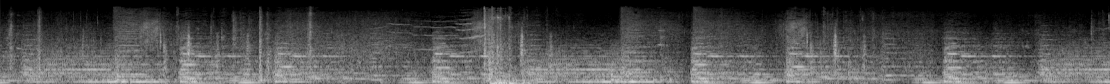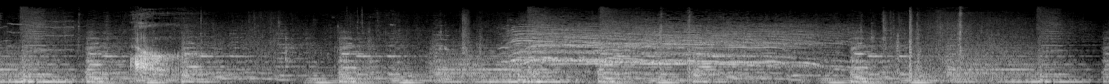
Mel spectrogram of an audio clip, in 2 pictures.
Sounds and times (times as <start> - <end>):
Waves, surf: 0.0 - 22.1.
